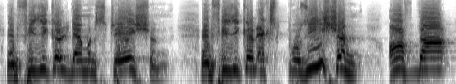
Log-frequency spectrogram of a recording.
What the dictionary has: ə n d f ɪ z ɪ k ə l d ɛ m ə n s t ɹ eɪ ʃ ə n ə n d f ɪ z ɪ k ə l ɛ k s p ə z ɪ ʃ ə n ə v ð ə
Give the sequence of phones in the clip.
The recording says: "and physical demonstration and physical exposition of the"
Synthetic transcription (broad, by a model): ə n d f ɪ z ɪ k ə l d ɛ m ə n s t ɹ eɪ ʃ ə n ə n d f ɪ z ɪ k ə l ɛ k s p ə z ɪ ʃ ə n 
